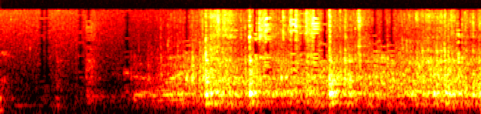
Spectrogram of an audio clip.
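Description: Mobylette moped's two-stroke engine being turned over by its pedal crank without firing: a steady mechanical whirring that starts about half a second in, as it is spun to check for a spark.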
